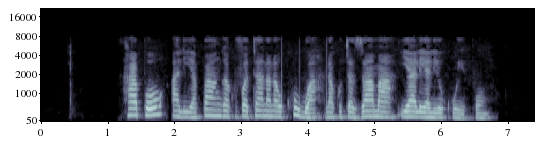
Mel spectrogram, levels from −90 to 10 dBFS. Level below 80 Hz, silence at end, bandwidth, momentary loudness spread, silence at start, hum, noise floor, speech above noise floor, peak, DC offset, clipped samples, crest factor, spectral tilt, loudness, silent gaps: -60 dBFS; 0.65 s; 8 kHz; 10 LU; 1.25 s; none; -86 dBFS; 66 dB; -2 dBFS; under 0.1%; under 0.1%; 18 dB; -6 dB/octave; -20 LUFS; none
